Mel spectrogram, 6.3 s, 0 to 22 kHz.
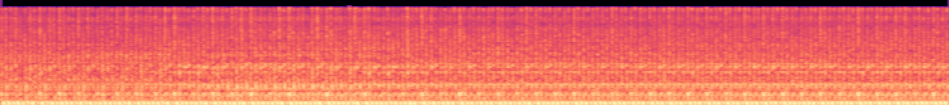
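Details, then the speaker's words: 1.9 ALH TDI swapped into Audi A4 (replacing 2.0 TFSI), first key start after idle screw adjustment and throttle wedged: loud diesel clatter with uneven lope; rough idle, owner suspects idle position setting. "oh oh it's running sounds a little funky maybe just didn't like that idle"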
